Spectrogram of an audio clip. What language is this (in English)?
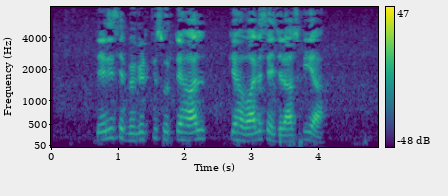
Urdu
